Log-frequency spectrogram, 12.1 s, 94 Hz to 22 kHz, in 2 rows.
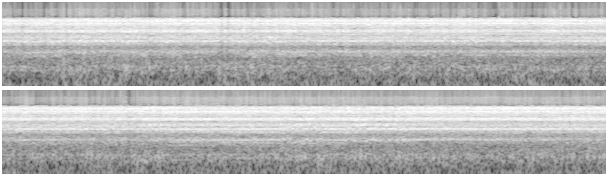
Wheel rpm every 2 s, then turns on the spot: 230, 230, 230, 230, 210, 230.
none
